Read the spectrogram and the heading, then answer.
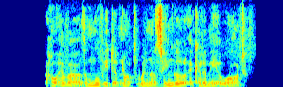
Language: English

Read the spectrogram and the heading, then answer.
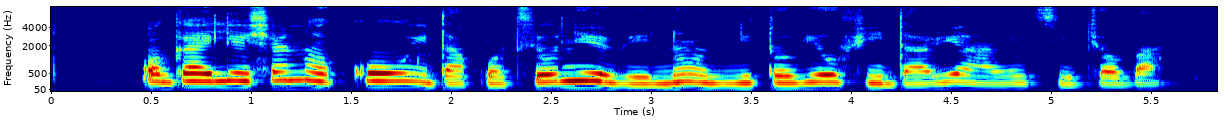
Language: Yoruba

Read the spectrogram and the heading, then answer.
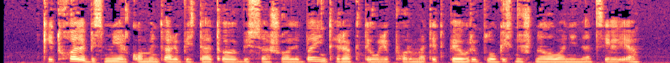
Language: Georgian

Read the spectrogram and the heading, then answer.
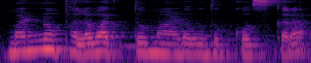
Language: Kannada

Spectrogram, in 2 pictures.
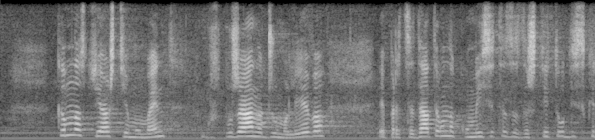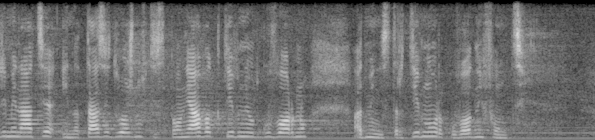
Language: Bulgarian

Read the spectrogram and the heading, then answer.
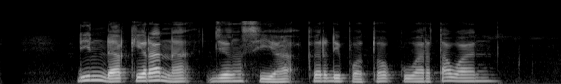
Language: Sundanese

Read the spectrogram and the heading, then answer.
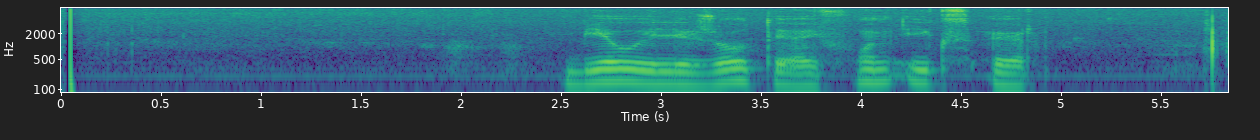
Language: Russian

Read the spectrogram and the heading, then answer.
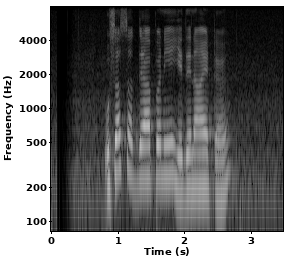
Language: Sinhala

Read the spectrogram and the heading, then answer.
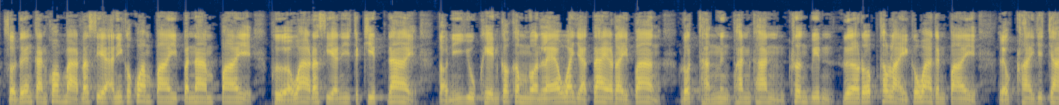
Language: Thai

